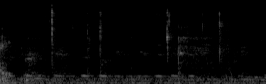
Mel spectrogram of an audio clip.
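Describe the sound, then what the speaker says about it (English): Scissors snipping through craft vinyl for a Cricut project, several sharp quiet clicks and slicing snips spaced irregularly, close up and faint against a low room background. "my scissors works just fine"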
